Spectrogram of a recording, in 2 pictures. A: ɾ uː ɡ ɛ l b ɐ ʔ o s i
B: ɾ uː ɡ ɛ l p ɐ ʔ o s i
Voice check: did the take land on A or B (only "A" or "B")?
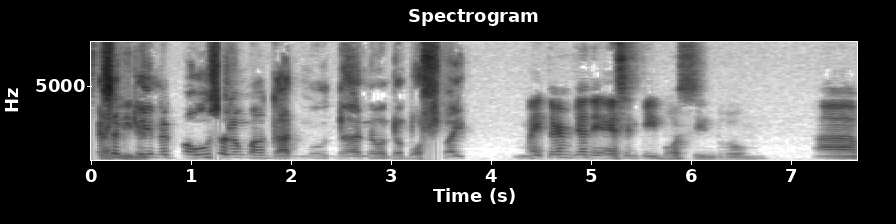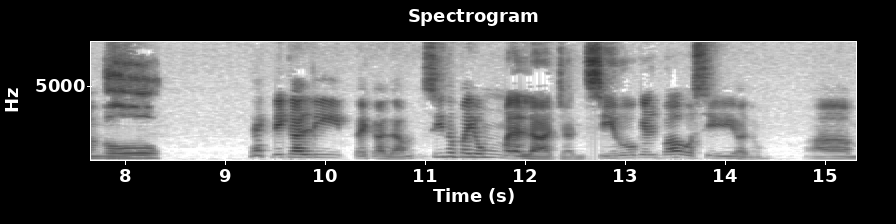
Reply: A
